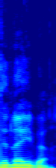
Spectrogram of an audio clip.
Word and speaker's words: Aniva: And you were like, "Is it Aniva?" Oh, that's right. It's because it's a little bit different. Aniva. It is Aniva.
